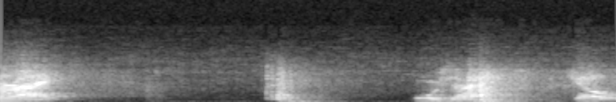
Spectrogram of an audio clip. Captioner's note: door shuts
